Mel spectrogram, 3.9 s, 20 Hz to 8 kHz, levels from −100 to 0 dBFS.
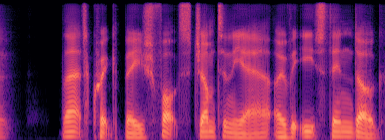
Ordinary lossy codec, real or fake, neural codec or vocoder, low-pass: none; fake; codec, 16 kHz, about 1 kbps, DyCAST, with the encoder's durations; 7.2 kHz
